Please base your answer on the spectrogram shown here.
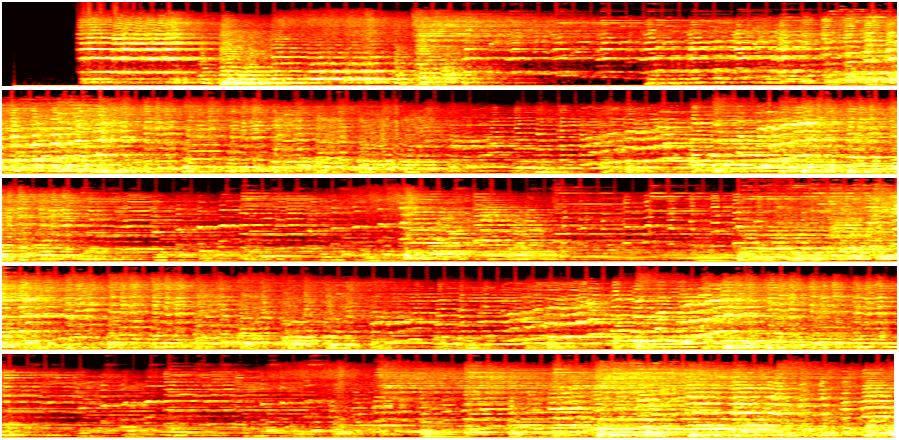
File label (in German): Galoppiade; Lausbuben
